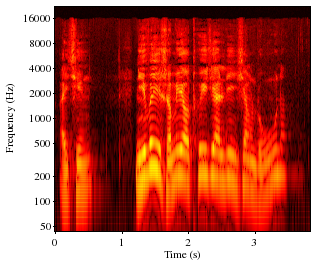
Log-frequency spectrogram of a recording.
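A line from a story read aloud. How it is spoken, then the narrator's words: Soft question. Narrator (Chinese): 赵惠文王轻声的问道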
